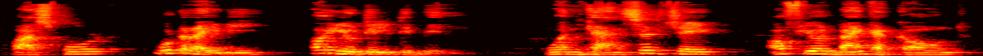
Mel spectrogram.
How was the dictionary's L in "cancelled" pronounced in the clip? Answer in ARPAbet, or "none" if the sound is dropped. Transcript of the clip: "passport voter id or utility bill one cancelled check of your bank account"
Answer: none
